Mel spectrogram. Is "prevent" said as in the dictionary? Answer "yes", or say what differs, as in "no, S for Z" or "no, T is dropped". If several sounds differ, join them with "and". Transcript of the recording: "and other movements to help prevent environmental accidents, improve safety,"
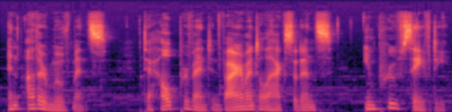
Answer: yes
